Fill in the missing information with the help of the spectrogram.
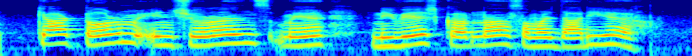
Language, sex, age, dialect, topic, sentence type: Hindi, male, 18-24, Marwari Dhudhari, banking, question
